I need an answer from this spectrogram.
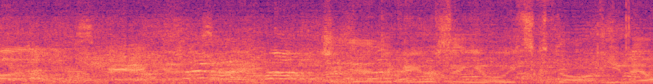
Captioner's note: speaking Japanese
